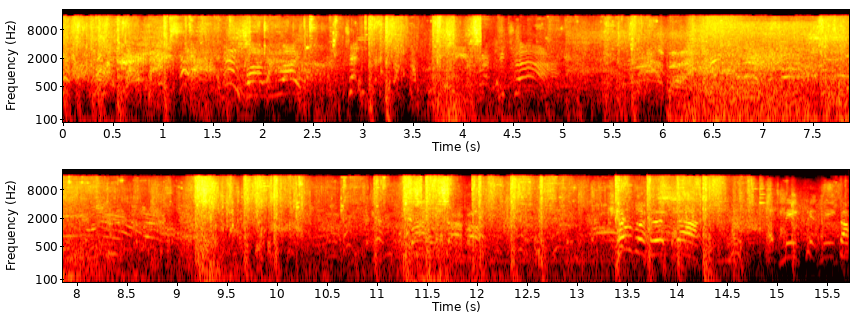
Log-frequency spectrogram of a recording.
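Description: Blades slash and hack into flesh again and again.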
